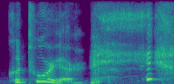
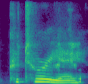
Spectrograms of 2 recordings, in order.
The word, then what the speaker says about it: couturier: Don't wait, educate, because the word of the day is couturier.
